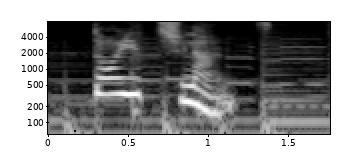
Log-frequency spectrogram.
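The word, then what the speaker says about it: Deutschland: اوخ اوخ اوخ اوخ اي او مع بعض ننطقها اوي اوي اوي اوي في داس فت زي كلمه ايه دايتش اه الالماني يتش او البلد نفسها المانيا دويتش لاند دويتش لاند عندي حروف متحركه من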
